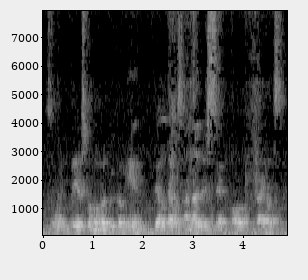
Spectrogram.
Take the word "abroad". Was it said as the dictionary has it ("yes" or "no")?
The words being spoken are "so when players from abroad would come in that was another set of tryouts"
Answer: no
